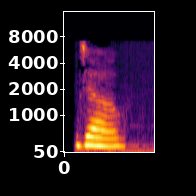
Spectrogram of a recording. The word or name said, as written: dzo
